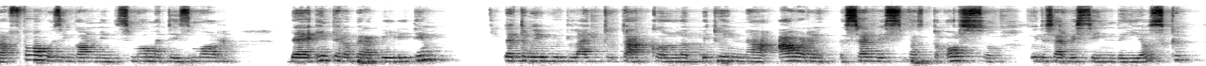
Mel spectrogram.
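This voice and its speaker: A woman speaks at a fairly slow pace with a non-native accent and fairly even intonation, her voice carrying audible room echo. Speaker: conference speaker. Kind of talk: conference presentation. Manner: hesitant, many fillers.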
